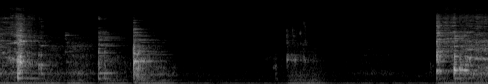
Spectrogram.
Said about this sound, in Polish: Dobra, nalewamy naszej zupy e, do miseczki.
